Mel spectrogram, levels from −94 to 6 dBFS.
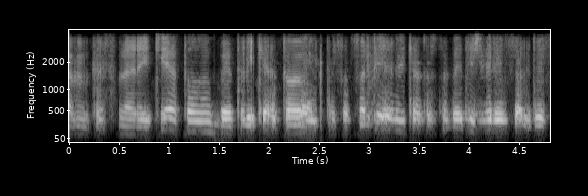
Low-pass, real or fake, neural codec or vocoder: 3.6 kHz; fake; codec, 24 kHz, 0.9 kbps, WavTokenizer, medium music audio release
